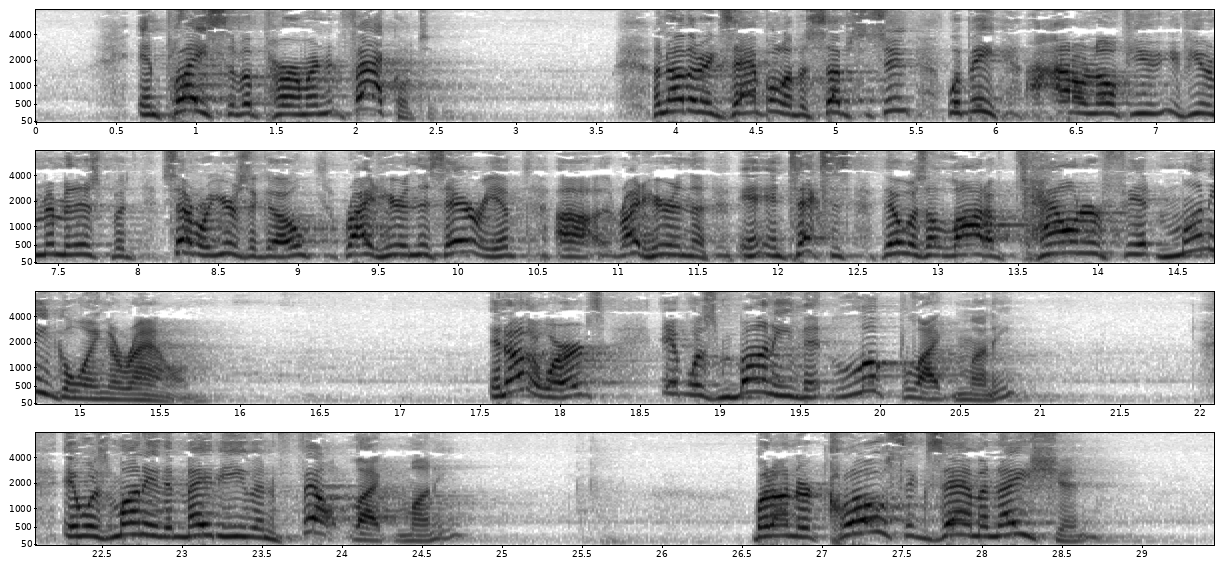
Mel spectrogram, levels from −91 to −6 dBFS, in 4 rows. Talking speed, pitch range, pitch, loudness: 135 wpm, 210-285 Hz, 250 Hz, -14 LUFS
